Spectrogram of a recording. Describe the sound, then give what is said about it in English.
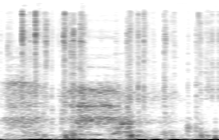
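Typing on a computer keyboard at an airport check-in desk: a quiet, continuous run of soft, irregular key taps and clicks, with no voices. “I will also take note of that in the computer as well”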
